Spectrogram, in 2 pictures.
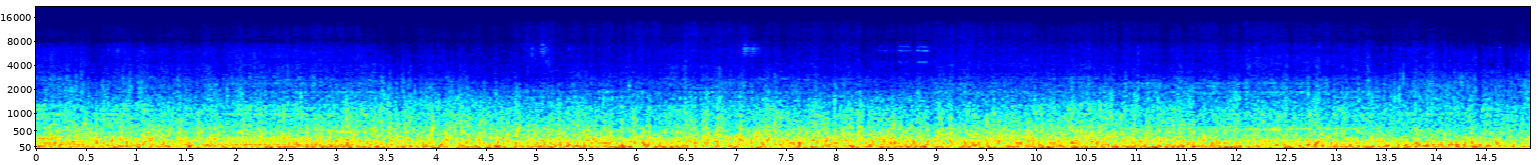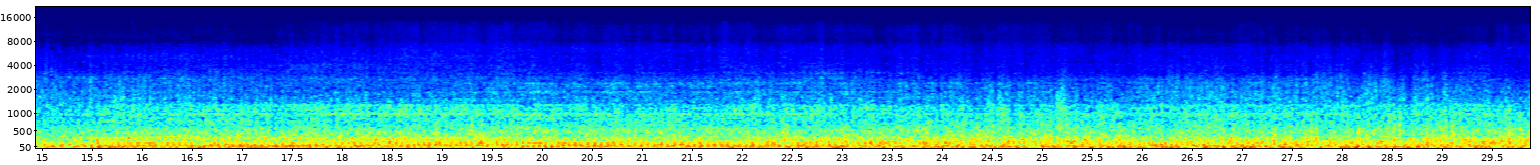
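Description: Motorcycle running at road speed, heard from on the bike, with wind buffeting the microphone. The sound is a loud, steady rush.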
